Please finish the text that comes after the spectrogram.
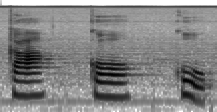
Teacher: When we have a back vowel, I remind you of the trapezium schema. When we have a back vowel, then we choose the velar pronunciation.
